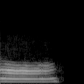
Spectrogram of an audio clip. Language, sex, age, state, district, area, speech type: Manipuri, female, 60+, Manipur, Kangpokpi, urban, conversation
